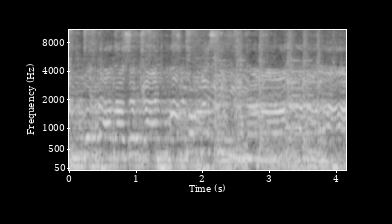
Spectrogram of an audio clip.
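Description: Live forró band playing loudly, a woman singing lead over accordion, electric guitar and drums.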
